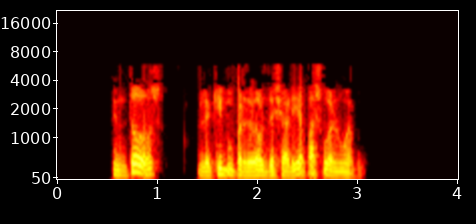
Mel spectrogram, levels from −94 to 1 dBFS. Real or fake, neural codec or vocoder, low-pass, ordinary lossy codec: real; none; 7.2 kHz; MP3, 24 kbps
